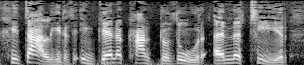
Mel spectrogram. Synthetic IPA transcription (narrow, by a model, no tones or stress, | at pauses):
χiːdalˠhiːdaθɪɡɛnɔkʰantʰɔðuːɾənətʰiːr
